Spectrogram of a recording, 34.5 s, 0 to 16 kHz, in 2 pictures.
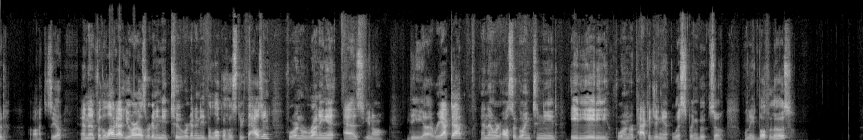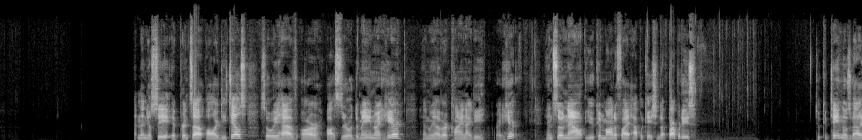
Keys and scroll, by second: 31.0 shift+super+o.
